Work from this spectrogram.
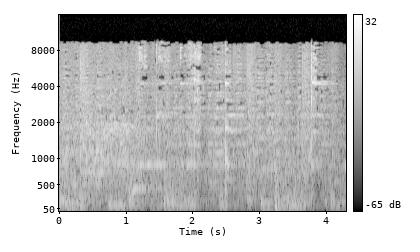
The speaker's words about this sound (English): And that is the sound of champagne glasses toasting our 400th episode in Essen, Germany. Cheers!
